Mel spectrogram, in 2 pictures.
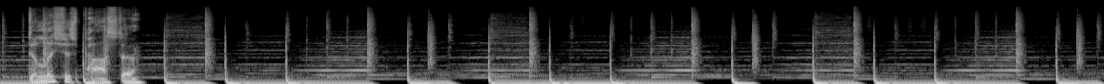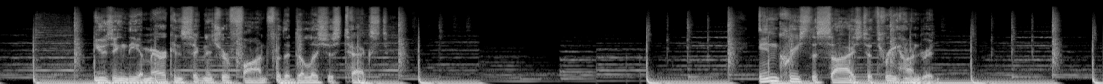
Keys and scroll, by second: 2.3-5.4 typing, 9.8 KP_0, 10.2 Return, 13.9 m.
